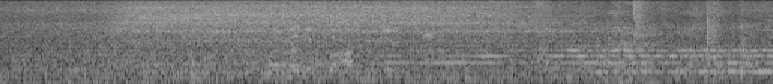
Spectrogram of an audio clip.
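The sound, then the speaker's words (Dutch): A metro train rumbles loudly and steadily through an underground metro station in Pyongyang decorated with mosaics, a dense low roar with faint high tonal whines drifting above it and indistinct voices murmuring in the background. “Dit metrostation in Pyongyang is versierd met prachtige mozaïeken.”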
